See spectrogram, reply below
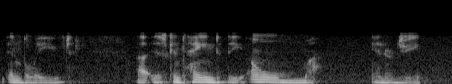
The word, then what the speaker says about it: Om: And Om is an interesting word, whereas it's a simple syllable, O-M, it has three distinct vibrations, O-M, O-M, A-O-M. It starts in the nasal cavity and ends in the chest cavity, O-M.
